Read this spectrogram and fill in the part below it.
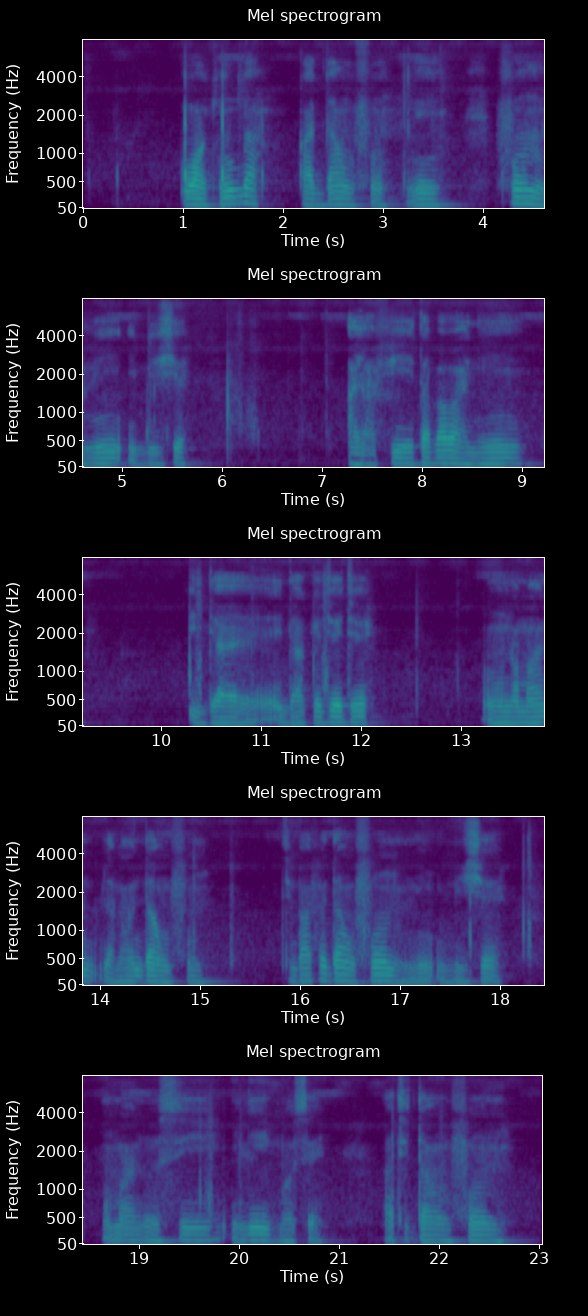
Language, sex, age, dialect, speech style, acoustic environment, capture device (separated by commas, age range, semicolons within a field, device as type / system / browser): Yoruba, male, 18-24, Nigeria - Ibadan, focused, nature, mobile / Linux / Chrome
